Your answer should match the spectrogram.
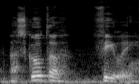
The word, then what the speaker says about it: Ausculta fili: I'm going to try to pronounce it. It's Ausculta Fili. Ausculta Fili is how it's pronounced.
